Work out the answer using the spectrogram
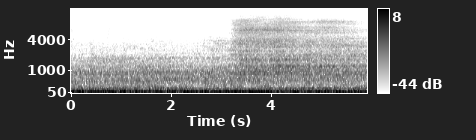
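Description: A train running past with a steady low rumble; a hiss starts suddenly about three seconds in and carries on.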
